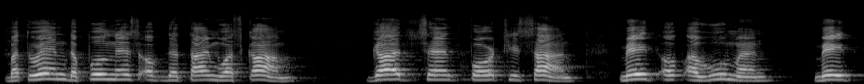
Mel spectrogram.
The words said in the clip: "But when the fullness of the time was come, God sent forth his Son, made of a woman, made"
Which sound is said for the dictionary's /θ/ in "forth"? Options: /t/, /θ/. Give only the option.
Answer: /t/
